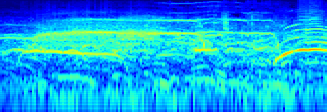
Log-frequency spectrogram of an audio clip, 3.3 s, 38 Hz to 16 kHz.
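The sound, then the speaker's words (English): School kids shriek, whoop and yell in the dark during a total solar eclipse in August 2017, a dense, continuous crowd of high voices with overlapping screams that swell louder near the end. “So this is the sound of a bunch of school kids running around in the dark during a total solar eclipse all the way back in August of 2017.”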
